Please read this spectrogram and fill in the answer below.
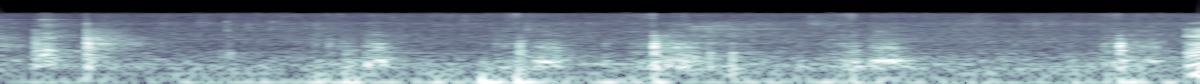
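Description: Kitchen knife tapping on a cutting board while mincing garlic cloves very finely: a handful of sharp, irregularly spaced knocks over a steady background hiss.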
